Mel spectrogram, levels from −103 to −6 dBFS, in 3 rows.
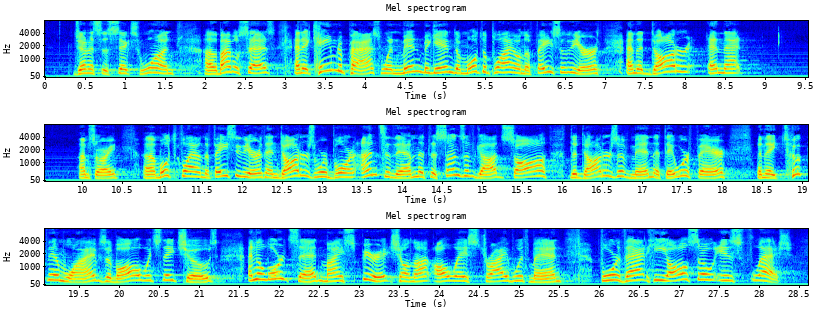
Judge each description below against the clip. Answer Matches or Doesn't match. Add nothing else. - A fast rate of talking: Doesn't match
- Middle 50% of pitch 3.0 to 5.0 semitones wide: Doesn't match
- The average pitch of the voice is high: Matches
